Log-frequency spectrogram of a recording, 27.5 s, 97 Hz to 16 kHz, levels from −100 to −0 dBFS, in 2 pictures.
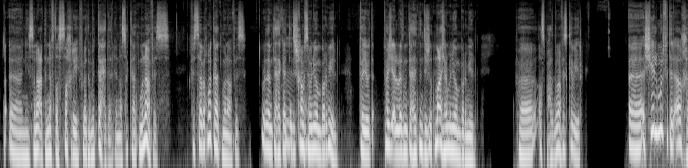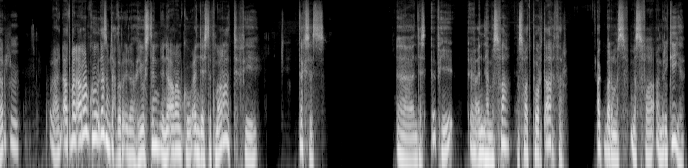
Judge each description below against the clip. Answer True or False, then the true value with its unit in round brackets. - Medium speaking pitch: True (155 Hz)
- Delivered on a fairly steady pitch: False (4.8 semitones)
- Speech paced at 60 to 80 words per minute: False (125 wpm)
